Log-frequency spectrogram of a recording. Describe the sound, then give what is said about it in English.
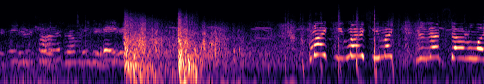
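Two loud, sharp gunshots crack out less than a second apart, with people talking before and after the shots. “Not the big ones that you hear in war movies, but gunshots. Real ones.”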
